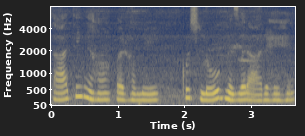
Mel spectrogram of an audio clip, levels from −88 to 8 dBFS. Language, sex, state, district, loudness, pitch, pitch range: Hindi, female, Chhattisgarh, Raipur, -16 LUFS, 195 Hz, 185-215 Hz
